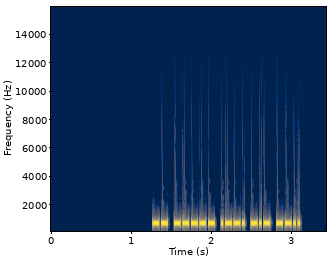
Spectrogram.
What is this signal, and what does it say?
Morse code, heard as a keyed tone, about 42 wpm, 700 Hz. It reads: M0PKZ
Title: DXCC-100 Call Signs - 5 Characters - 45wpm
